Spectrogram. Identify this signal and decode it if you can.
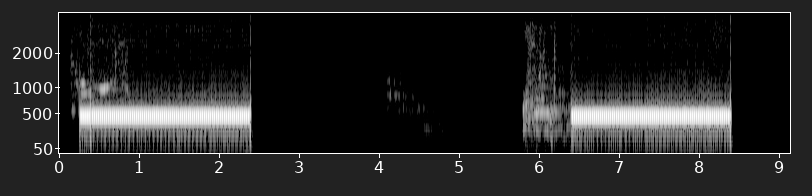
Ringback tone (North America), 440 + 480 Hz.
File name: out- - - - - .38368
